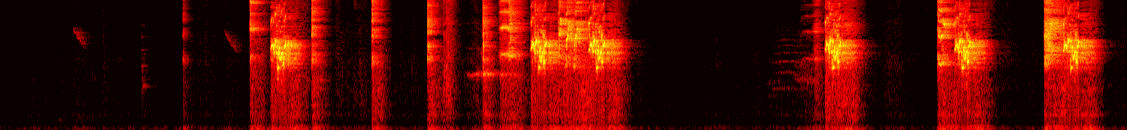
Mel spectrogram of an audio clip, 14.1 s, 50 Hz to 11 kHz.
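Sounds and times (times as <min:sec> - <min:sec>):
parakeet screeching chatter: 0:10.0 - 0:10.8.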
